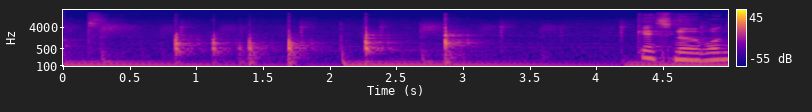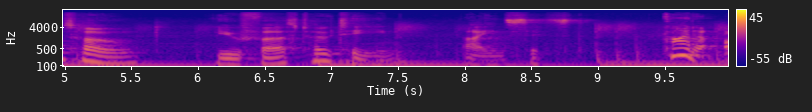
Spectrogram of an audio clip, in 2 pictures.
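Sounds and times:
knocking on an old booth door: 0.8 - 3.2
speech: 4.3 - 9.9.

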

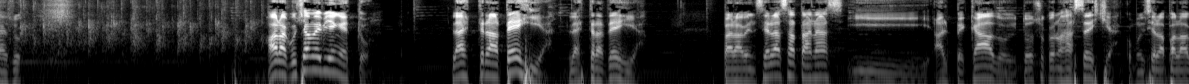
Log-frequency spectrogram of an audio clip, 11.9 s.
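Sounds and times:
speech: 0.0 - 0.4, 2.7 - 3.8, 4.5 - 6.5, 7.2 - 11.8
audience applauding: 0.0 - 3.0.

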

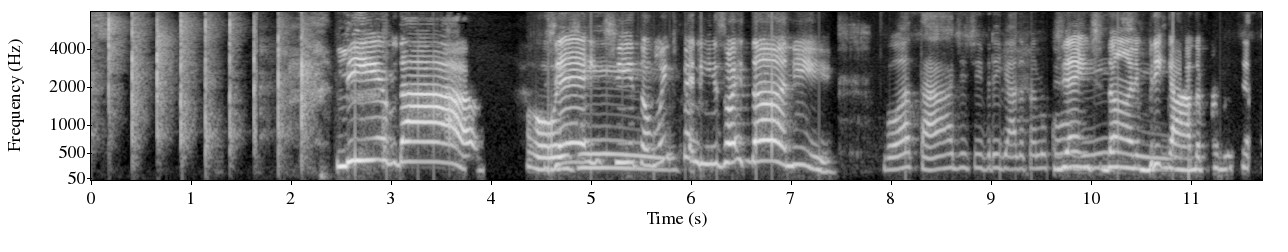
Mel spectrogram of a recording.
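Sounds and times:
hand claps: 0.0 - 2.4
speech: 2.3 - 11.7.

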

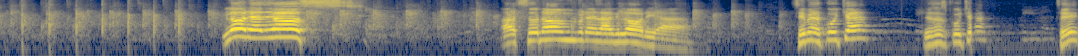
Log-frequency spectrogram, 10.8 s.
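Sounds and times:
audience rhythmic clapping: 0.0 - 8.2
speech: 2.2 - 3.3, 5.0 - 7.0, 8.0 - 10.0, 10.6 - 10.7.

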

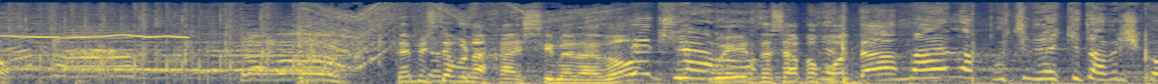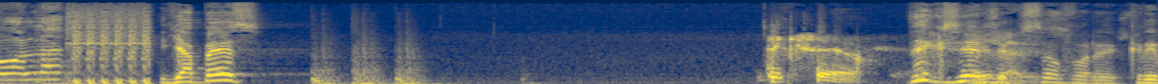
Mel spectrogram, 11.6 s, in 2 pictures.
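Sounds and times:
applause: 0.0 - 1.9
speech: 2.0 - 7.4, 9.6 - 11.5.

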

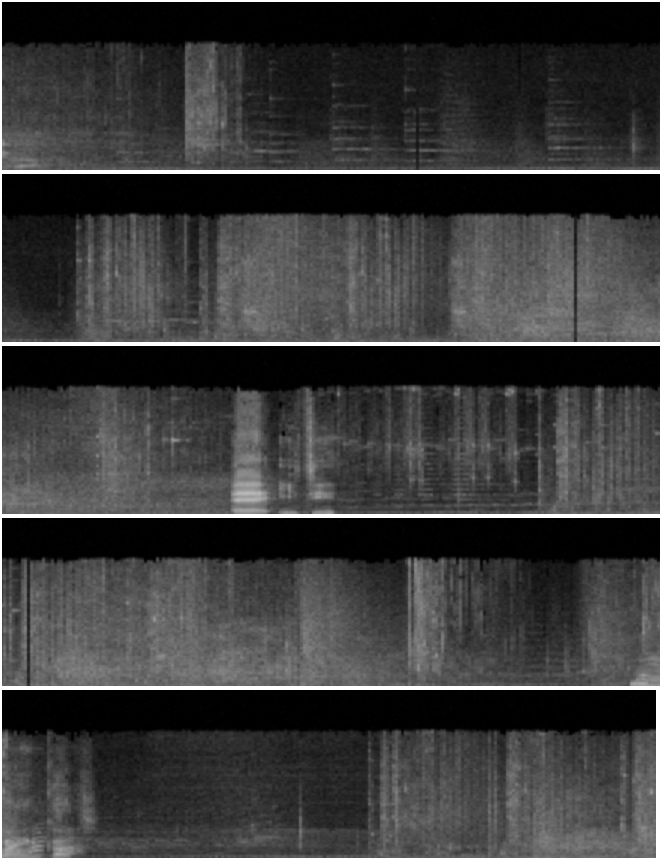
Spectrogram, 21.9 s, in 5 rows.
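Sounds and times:
shots and booming blasts in the video game Lego Star Wars The Skywalker Saga: 4.9 - 10.3, 12.3 - 17.6, 20.0 - 21.9
speech: 10.3 - 11.1, 17.4 - 18.2.

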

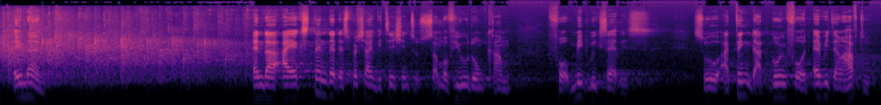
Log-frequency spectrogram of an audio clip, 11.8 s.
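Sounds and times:
audience clapping: 0.0 - 3.6
speech: 0.2 - 0.8, 3.4 - 8.7, 9.3 - 11.7.

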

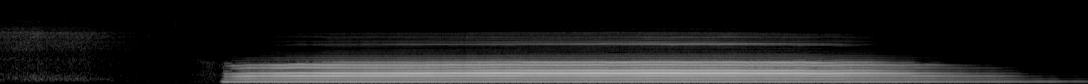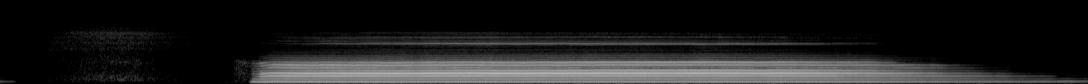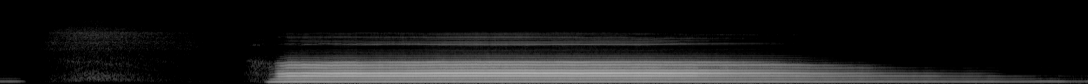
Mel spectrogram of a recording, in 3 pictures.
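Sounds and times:
group chanting: 2.2 - 10.2, 13.4 - 20.9, 24.3 - 31.6.

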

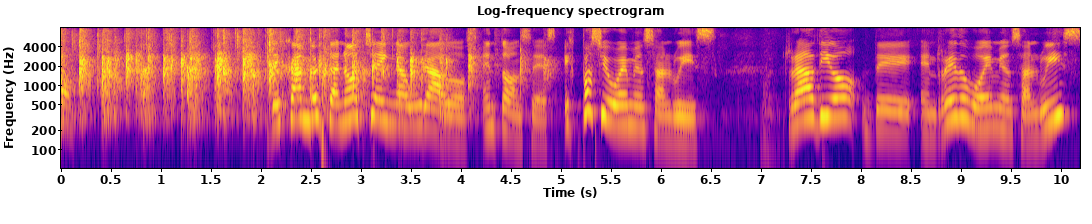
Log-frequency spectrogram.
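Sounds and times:
audience applause: 0.0 - 5.0
speech: 2.1 - 10.1.

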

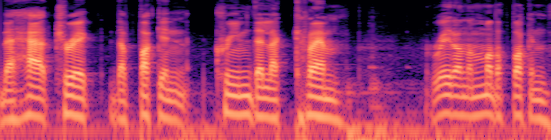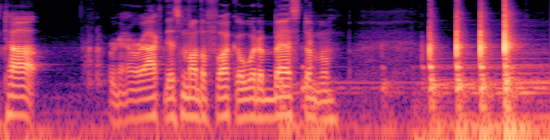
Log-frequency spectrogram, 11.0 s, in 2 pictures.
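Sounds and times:
speech: 0.0 - 3.5, 4.3 - 6.0, 6.6 - 9.0
gavel knocking: 8.4 - 11.0.

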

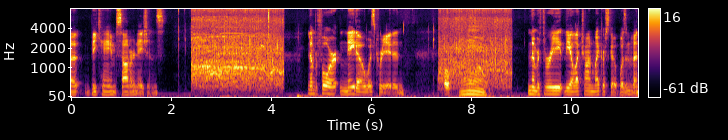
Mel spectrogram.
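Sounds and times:
speech: 0.1 - 2.6, 4.7 - 8.5, 9.2 - 11.3
applause: 2.4 - 4.3, 7.7 - 8.8.

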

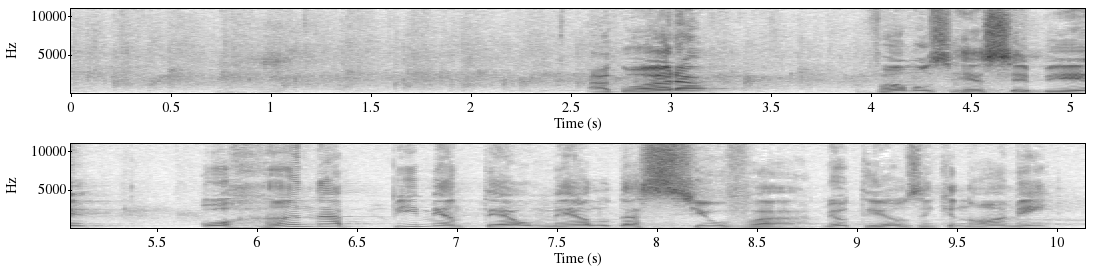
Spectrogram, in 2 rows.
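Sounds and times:
audience applauding: 0.0 - 5.9
speech: 2.6 - 3.3, 4.0 - 10.1.

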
